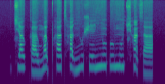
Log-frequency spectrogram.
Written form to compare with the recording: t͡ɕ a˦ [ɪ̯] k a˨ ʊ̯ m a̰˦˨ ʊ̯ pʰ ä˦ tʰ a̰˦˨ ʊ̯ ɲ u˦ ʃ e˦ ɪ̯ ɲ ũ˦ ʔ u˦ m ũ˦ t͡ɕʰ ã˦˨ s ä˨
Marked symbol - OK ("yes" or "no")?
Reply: no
